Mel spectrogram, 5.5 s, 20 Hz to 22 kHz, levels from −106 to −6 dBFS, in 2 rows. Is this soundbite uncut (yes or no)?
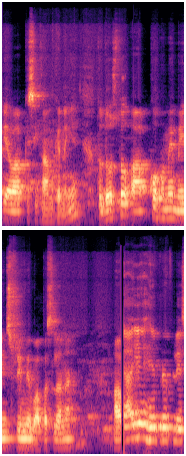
no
